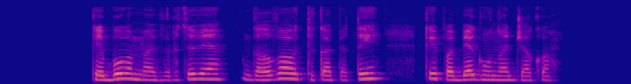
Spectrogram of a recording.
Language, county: Lithuanian, Vilnius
